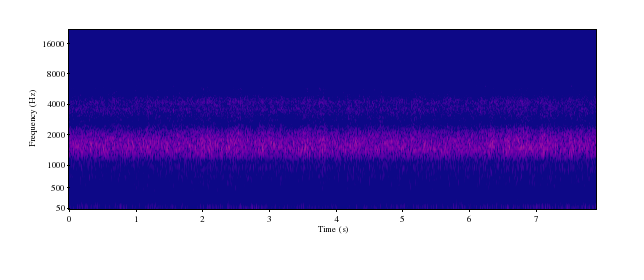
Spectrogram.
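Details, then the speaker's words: 1996 Casablanca Delta II 50-inch ceiling fan with Emerson K55 motor, original bearings replaced with new ones, running on low: faint, even hiss with no ticking, rubbing or hum; normal quiet running. "Hi, here's a Casablanca Delta II fan, this time with new bearings. I'll go ahead and turn it on low."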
